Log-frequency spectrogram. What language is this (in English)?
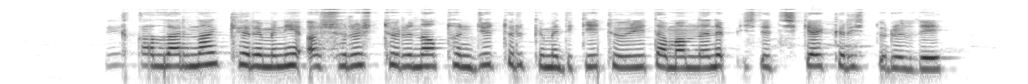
Uyghur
